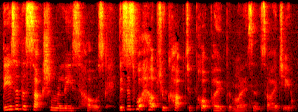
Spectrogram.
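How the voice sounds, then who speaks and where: A young woman talks straight to camera in a chatty, frank, practical way, her voice a little hoarse from a cold. She explains things step by step at an everyday medium pitch, recorded at home on a camera mic. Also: expressive, a little fast, fairly bright tone. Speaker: vlogger. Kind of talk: casual instructional vlog.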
